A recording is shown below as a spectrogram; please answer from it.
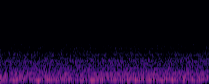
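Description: Steady low hum and hiss inside a parked car's cabin with the engine idling.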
